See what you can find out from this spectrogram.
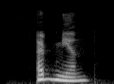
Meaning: exchange
- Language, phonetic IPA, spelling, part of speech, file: Russian, [ɐbˈmʲen], обмен, noun, Ru-обмен.ogg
